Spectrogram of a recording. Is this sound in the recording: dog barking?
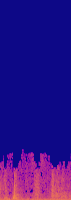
no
